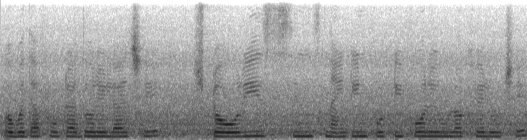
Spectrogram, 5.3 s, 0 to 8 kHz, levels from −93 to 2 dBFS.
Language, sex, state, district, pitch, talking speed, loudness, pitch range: Gujarati, female, Gujarat, Gandhinagar, 240 Hz, 160 wpm, -18 LUFS, 235-245 Hz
